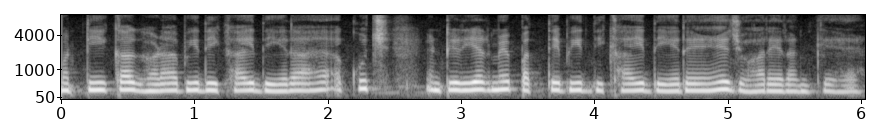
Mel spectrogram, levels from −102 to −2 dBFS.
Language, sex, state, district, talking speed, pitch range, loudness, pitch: Hindi, female, Bihar, Patna, 220 wpm, 200-225 Hz, -17 LUFS, 215 Hz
